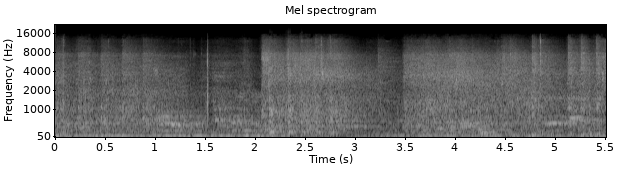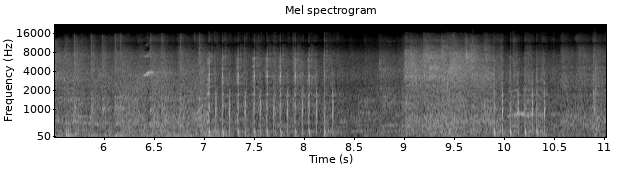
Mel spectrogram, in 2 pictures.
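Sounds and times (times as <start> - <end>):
airsoft guns firing full auto: 2.1 - 3.0, 5.2 - 11.0.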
